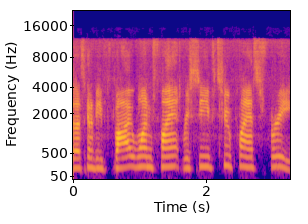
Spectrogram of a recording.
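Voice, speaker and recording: A raised, projected voice, bright and sharp in tone, with monotone, flat intonation and a dry, close sound with no echo. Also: man. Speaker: aquarium fish seller. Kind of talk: live stream sales talk. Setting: greenhouse.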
